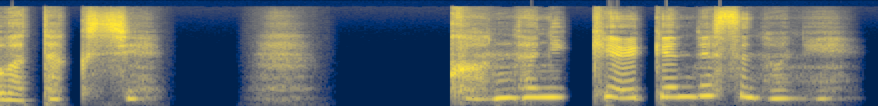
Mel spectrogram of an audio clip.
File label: Voice win barely jp; rosetta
